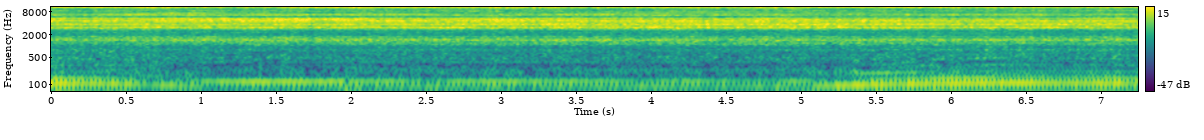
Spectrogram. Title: Bad fuel pump?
